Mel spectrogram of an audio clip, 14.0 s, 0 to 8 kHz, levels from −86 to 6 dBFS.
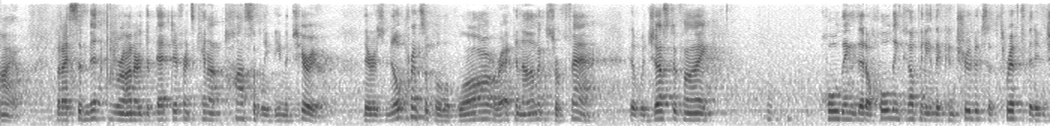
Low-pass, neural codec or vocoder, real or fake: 7.2 kHz; codec, 16 kHz, 4 kbps, X-Codec, HuBERT features, trained on balanced general audio; fake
